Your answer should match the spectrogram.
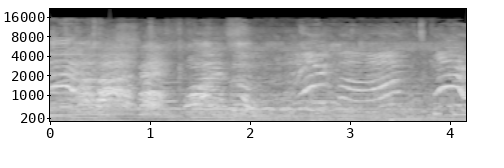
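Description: A crowd of young people shouting and cheering over music, with a few long rising-and-falling calls near the end.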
